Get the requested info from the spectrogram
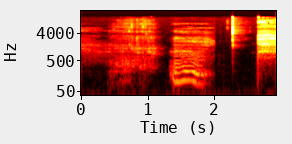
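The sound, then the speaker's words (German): Someone takes a sip of water with a squeezed lime floating in it: a soft slurp, a throaty swallow-like hum, a sharp little click, then a breathy exhale. No talking. “So, aber erstmal ein Schluck Wasser mit einer Limette ausgedrückt, die auch noch da drin rumschwimmt.”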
